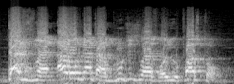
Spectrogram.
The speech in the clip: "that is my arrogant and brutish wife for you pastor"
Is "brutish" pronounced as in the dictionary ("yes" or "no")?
no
